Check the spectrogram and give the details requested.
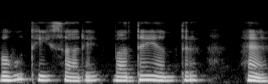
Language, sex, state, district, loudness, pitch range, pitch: Hindi, female, Goa, North and South Goa, -16 LUFS, 180-195 Hz, 195 Hz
